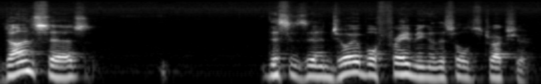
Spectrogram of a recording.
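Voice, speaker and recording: A man's voice: mid-range voice, darkish tone. A man reading a judge's written critiques aloud as a competition reader.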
